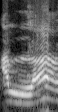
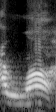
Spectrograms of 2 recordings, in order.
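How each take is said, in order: First: The L sound is thin and light. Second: The L sound is heavy and full. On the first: The speaker calls it wrong. "আল্লাহ না" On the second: The speaker calls it right. "লামকে মোটা করে পড়তে হয়"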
